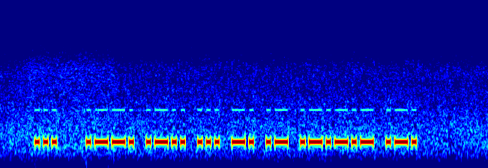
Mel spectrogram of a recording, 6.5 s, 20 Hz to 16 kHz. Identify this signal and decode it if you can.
Morse code, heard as a keyed tone, machine-sent, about 21 wpm, 480 Hz. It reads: S PLSNA.R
